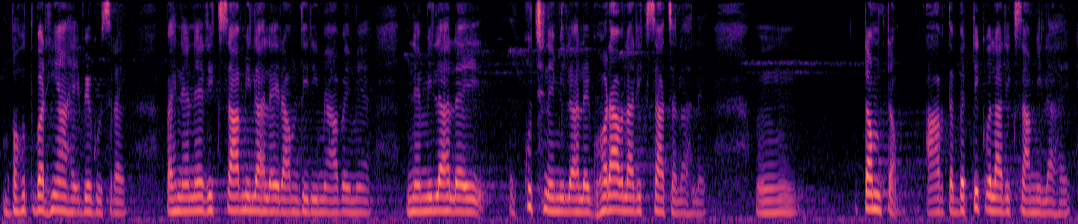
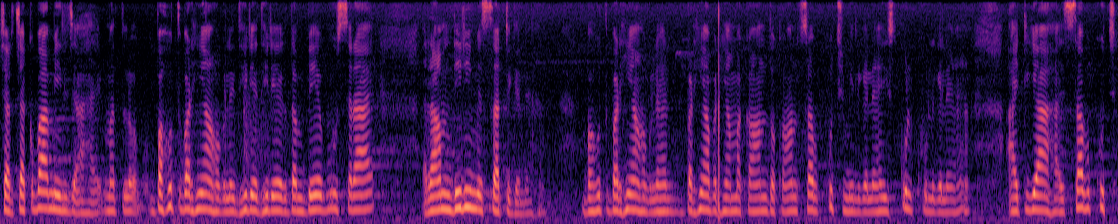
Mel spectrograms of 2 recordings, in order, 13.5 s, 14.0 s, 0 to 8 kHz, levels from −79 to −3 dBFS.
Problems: none marked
